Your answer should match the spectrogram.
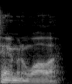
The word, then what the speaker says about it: Itamunoala: It's Hamna Wala.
